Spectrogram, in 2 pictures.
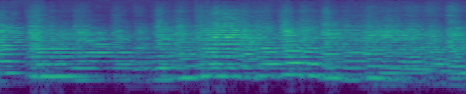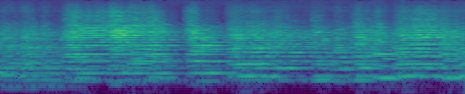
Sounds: Musical instrument, Cello, Music

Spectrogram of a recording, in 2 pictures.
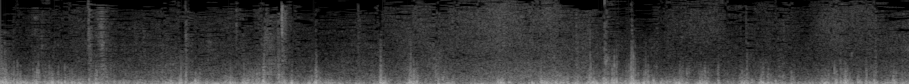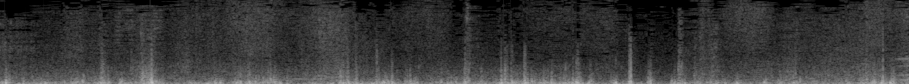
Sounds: sailing

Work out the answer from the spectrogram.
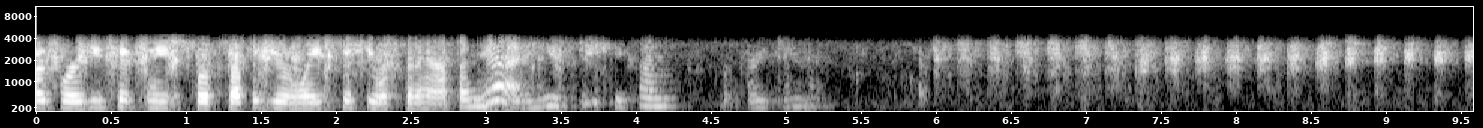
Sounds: Speech

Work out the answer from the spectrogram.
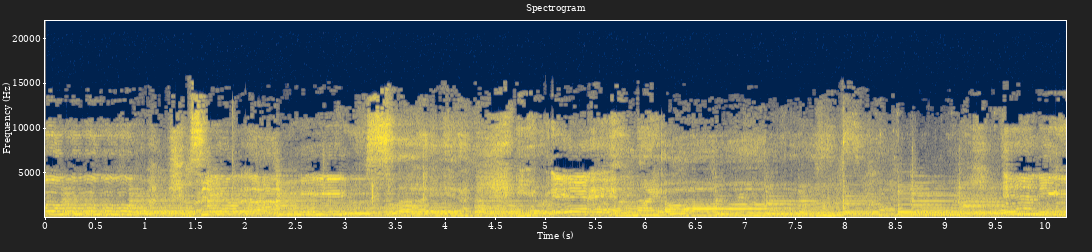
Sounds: Music

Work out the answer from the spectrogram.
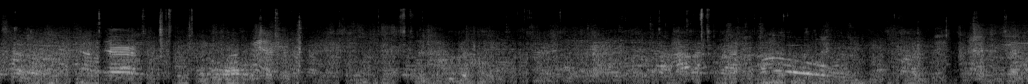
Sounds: Speech

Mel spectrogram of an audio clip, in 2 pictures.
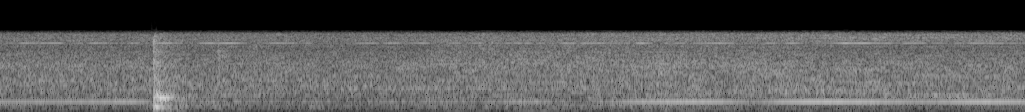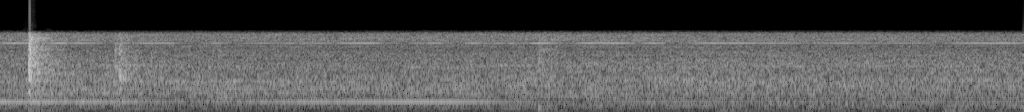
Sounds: inside a small room

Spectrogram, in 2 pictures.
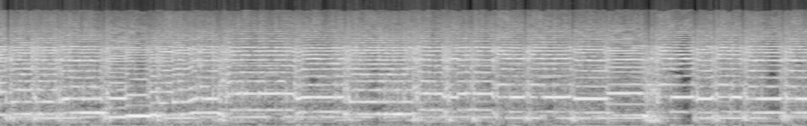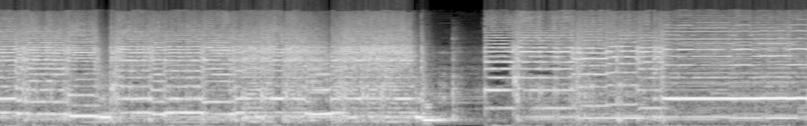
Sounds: Musical instrument, Electric guitar, Bass guitar, Plucked string instrument, Music

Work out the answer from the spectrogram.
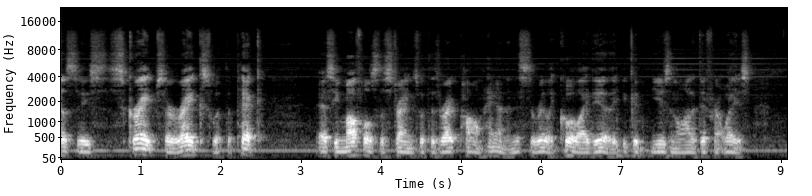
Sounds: Speech

